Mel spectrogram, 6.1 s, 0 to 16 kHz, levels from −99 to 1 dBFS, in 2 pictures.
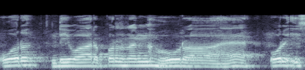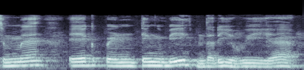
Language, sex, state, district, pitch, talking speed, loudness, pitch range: Hindi, male, Uttar Pradesh, Shamli, 145 Hz, 150 wpm, -13 LUFS, 140-165 Hz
